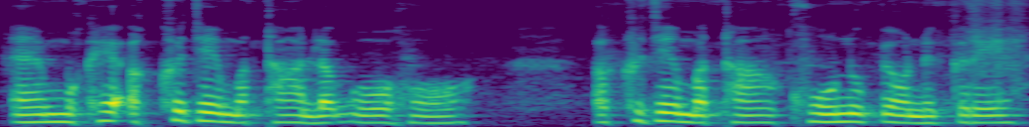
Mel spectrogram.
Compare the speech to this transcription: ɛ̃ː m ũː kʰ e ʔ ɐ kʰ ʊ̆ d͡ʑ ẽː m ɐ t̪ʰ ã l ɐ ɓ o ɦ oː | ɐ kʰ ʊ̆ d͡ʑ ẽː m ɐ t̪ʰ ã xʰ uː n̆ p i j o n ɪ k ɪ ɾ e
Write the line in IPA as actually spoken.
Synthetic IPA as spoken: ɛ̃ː m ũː kʰ e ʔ ɐ kʰ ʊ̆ d͡ʑ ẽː m ɐ t̪ʰ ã l ɐ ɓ o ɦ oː | ɐ kʰ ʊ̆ d͡ʑ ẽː m ɐ t̪ʰ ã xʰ uː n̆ p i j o n ɪ k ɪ ɾ e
